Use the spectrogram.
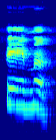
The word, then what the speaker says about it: paiement: O A e o Y tem som de E, paiement, paiement, pagamento, fontaine, fontaine, fonte, fonte.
